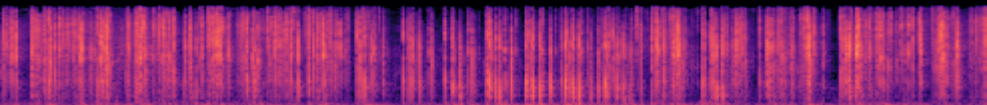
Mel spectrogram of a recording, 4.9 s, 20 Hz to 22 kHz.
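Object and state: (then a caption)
Plastic acupuncture model doll. Long acrylic nails tap quickly and aggressively on the torso and head of a hollow white plastic (possibly vinyl or PVC) acupuncture model doll, about 40 cm tall, held upright in front of the mic. The taps come as rapid, dense bursts of bright, dry clicks and rattly crackles with almost no low end. Each tap dies away almost instantly.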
